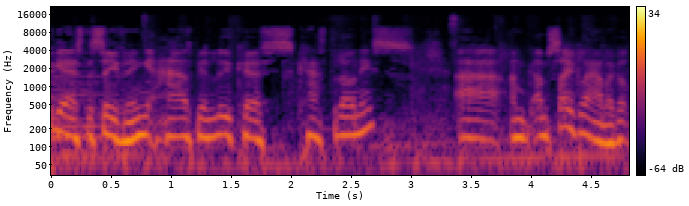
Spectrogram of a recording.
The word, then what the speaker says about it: Loukas Kastrounis: Now, my sofa guest this evening has been Loukas Kastrounis. I'm so glad I got the pronunciation.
